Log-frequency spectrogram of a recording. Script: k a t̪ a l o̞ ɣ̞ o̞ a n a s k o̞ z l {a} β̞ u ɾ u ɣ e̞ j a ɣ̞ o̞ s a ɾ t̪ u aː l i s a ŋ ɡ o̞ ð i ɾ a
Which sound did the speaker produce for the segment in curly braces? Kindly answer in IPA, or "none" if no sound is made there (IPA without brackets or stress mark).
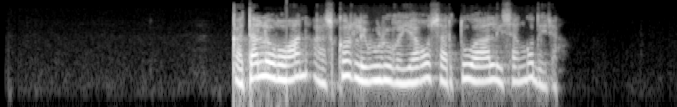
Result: i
